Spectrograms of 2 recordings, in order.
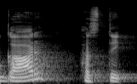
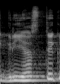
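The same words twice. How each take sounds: First: गारहस्तिक, slow and syllable by syllable with a long "gaar"; correct pronunciation. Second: Plain गृहस्थिक, said as the mistake students make; गृहस्थिक, starting with the short "gri" sound; wrong form. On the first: Teacher spelling out the right form for students, slowly. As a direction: stretch out गारहस्तिक, opening with "gaar". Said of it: "शब्द होता है गारहस्तिक". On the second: Teacher naming the common wrong form, said plainly. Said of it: "गृहस्थिक नहीं होता". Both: Shown as a demonstration.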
